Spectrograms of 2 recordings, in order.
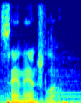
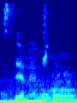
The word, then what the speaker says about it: San Angelo: I'm saying that right, San Angelo. – Yeah, San Angelo.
